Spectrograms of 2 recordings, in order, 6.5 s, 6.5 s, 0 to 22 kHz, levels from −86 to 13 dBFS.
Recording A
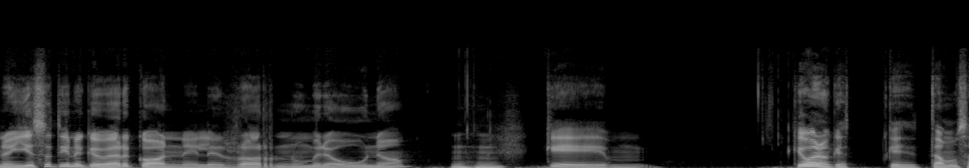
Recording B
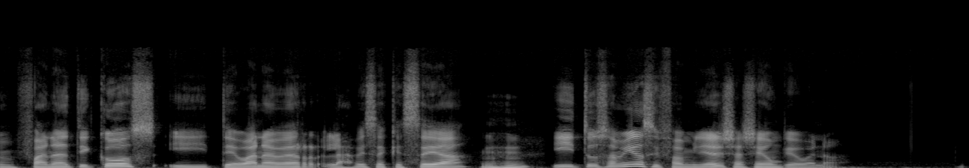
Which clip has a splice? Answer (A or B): B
